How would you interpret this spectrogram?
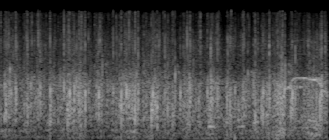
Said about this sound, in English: A roaring applause for my footballers, please.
